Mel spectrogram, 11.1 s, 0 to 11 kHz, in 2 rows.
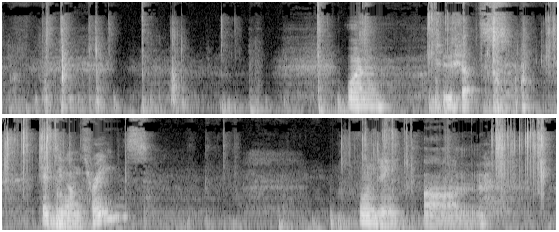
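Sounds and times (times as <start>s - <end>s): plastic dice clicking: 3.1s - 6.3s, 8.9s - 11.0s.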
